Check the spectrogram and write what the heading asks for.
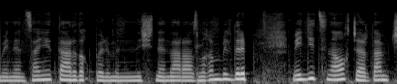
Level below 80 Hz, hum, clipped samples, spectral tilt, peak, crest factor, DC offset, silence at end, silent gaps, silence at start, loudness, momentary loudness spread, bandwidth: -48 dBFS; none; under 0.1%; -7 dB/octave; -4 dBFS; 18 dB; under 0.1%; 0 s; none; 0 s; -21 LUFS; 5 LU; 13 kHz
